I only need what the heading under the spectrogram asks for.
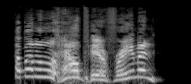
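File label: citizen evac defend us, male; vo; npc; source engine; episodic; episode 1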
